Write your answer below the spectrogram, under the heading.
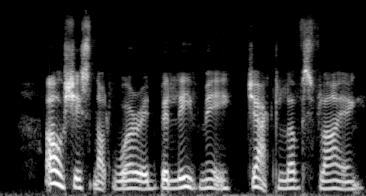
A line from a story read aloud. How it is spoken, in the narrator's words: Tonio said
